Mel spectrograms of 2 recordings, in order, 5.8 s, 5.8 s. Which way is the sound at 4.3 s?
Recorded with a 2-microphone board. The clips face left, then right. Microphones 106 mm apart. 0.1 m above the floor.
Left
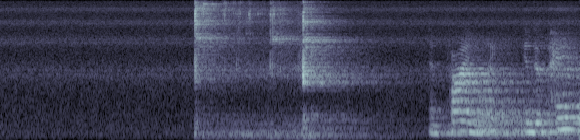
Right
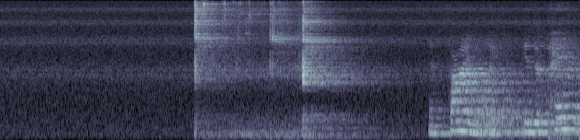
35° right (ahead or behind).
